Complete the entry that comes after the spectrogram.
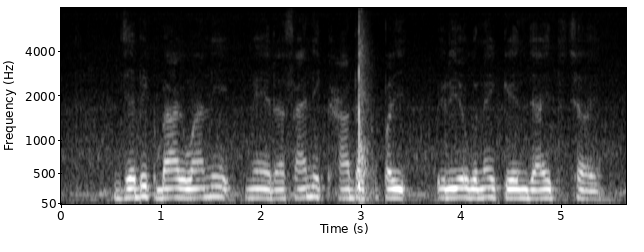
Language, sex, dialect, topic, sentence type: Maithili, male, Southern/Standard, agriculture, statement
